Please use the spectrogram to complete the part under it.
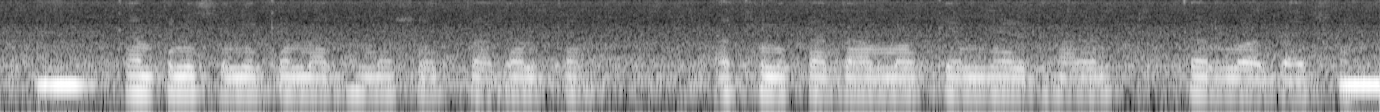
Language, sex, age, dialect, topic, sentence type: Maithili, male, 18-24, Angika, banking, statement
